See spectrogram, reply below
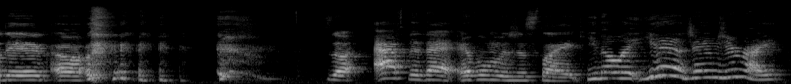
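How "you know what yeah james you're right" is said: high, sing-song fake agreement; mock agreement. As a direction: pretend to believe him, sarcastically. Everyone pretending to believe James.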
